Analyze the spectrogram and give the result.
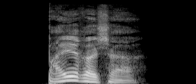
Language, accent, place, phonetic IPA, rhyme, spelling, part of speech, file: German, Germany, Berlin, [ˈbaɪ̯ʁɪʃɐ], -aɪ̯ʁɪʃɐ, bairischer, adjective, De-bairischer.ogg
- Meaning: inflection of bairisch: 1. strong/mixed nominative masculine singular 2. strong genitive/dative feminine singular 3. strong genitive plural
